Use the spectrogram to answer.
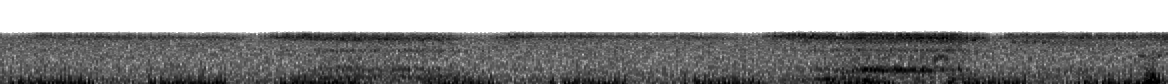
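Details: Snoring of a sleeping woman who claims she doesn't snore: repeated rough, rumbling snores in long rattling breaths, some with a hissing note, over steady background noise.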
